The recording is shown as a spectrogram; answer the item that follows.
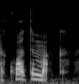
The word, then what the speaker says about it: Cuauhtémoc: Yeah, Cuauhtémoc.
